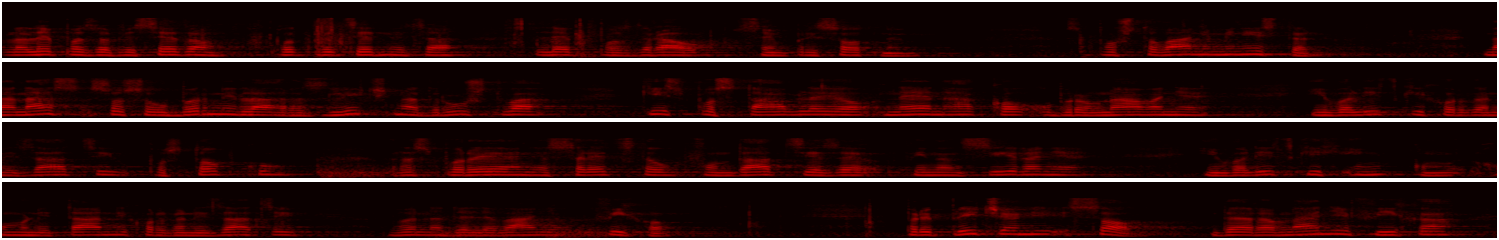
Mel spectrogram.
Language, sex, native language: Slovenian, male, Slovenian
